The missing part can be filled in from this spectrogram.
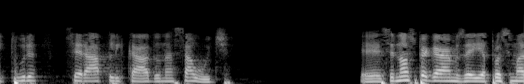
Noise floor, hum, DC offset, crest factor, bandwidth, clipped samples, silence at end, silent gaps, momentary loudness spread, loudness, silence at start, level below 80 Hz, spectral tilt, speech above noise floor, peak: under -90 dBFS; none; under 0.1%; 18 dB; 5.8 kHz; under 0.1%; 0 s; none; 11 LU; -18 LUFS; 0 s; -28 dBFS; -12 dB/octave; over 73 dB; -2 dBFS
